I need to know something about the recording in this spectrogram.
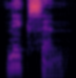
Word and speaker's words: Niksen: It's called Nixon, pronounced Nixon. Nixon comes from the Dutch word ny which simply means nothing.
